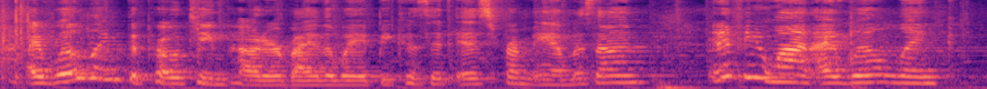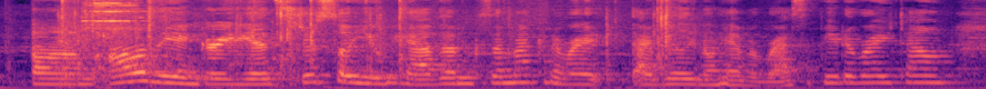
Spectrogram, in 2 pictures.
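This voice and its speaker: With a Buffalo accent, a woman speaks at a very fast pace and fairly high pitch, animated in tone with lively intonation, as music plays in the background. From Buffalo, New York, US. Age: 50s. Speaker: lifestyle vlogger. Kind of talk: casual vlog tutorial. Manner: chatty, animated.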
